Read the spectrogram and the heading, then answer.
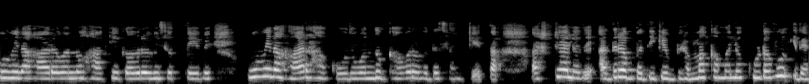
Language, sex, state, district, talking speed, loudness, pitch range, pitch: Kannada, female, Karnataka, Dharwad, 120 wpm, -16 LUFS, 270-310 Hz, 280 Hz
